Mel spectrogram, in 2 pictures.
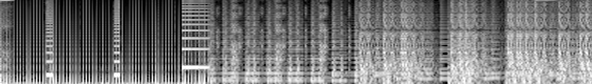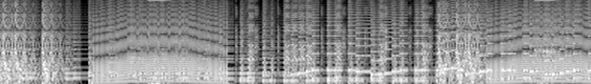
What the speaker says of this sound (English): That weird farty noise is the sound of someone using a nitro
